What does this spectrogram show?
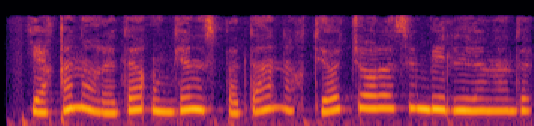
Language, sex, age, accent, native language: Uzbek, female, under 19, Andijon, Uzbek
